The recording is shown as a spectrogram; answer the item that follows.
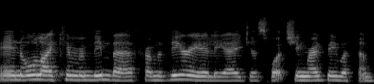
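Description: Fairly even intonation in a New Zealand accent. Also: woman. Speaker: politician and former athlete. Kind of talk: interview.

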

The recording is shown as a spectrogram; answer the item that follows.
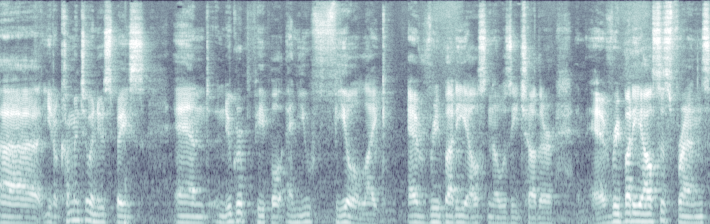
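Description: Pacing is moderate and pitch variation ordinary in an ordinary speaking voice. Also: man, fairly low pitch for a man. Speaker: community group president. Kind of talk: casual interview.

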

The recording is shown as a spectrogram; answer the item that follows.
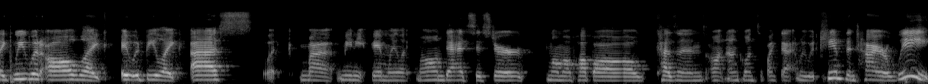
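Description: Here is a plain, everyday voice with an American accent, speaking at a moderate pace. Intonation stays fairly even while loudness swings widely. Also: woman, medium pitch for a woman. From southern West Virginia. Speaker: occupational therapist. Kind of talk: casual chat.

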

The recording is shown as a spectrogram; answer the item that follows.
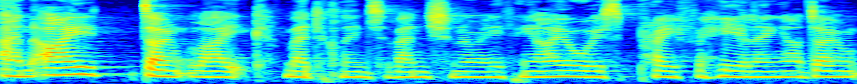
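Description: Talking at a very fast pace, a woman keeps a fairly low pitch. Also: very clean recording, silent background. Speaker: church member giving testimony. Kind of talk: testimony. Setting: church gathering with audience.

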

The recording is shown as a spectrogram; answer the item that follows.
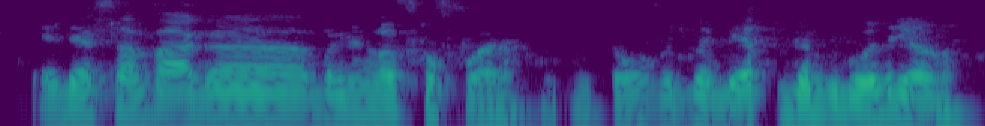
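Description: A man speaks at a fairly quick pace in a plain, everyday voice, pitched fairly high. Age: 20s. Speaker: sports podcast co-host. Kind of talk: casual sports chat.

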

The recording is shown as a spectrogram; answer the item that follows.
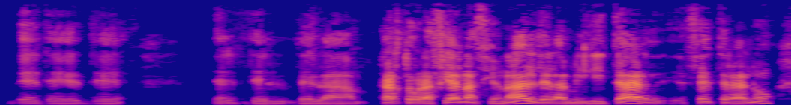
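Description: A man's fairly low voice at a fairly slow pace, with big swings in loudness and ordinary pitch variation, recorded dry and close with no echo against a quiet background. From Spain. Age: 50s. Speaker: philosopher and author. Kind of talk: casual interview. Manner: halting, many repetitions.

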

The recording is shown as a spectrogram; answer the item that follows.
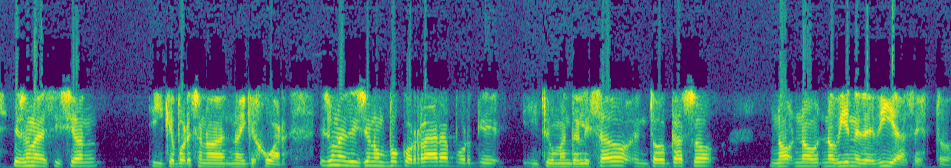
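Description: Delivery moves at a moderate pace. Pitch rises and falls in a fairly even way. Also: man, high pitch for a man. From Argentina. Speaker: sports journalist and author. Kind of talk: interview.

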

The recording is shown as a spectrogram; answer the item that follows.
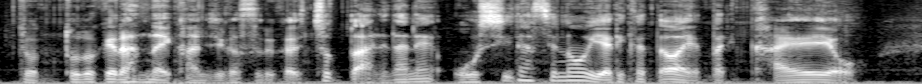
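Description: A man at a very fast pace, fairly low in pitch, with lively intonation and hardly any pauses. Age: 40s. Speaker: florist and podcast host. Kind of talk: casual monologue. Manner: rambling, filler-heavy.

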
